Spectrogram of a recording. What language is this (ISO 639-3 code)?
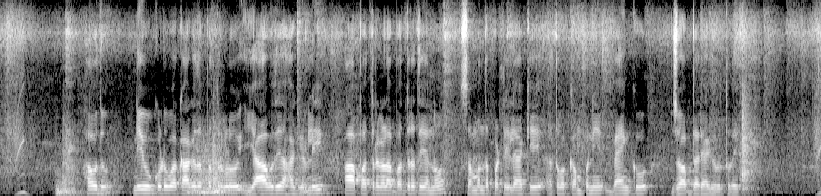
kan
